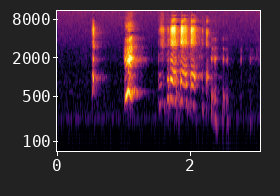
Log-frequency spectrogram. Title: hiccup and giggles 1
